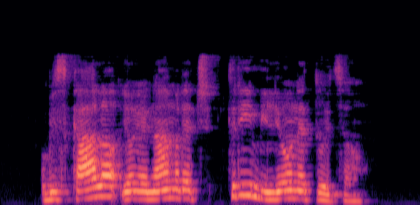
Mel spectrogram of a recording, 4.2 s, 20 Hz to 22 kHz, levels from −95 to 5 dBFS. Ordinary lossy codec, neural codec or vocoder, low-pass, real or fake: none; none; 7.2 kHz; real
